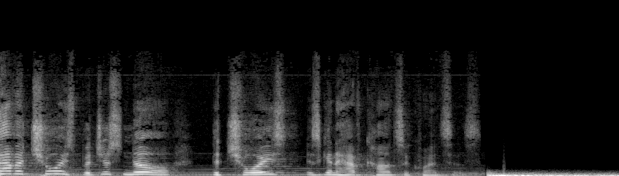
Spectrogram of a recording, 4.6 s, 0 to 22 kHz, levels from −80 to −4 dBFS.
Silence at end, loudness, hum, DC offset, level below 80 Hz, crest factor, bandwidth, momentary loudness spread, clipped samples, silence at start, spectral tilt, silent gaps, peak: 0 s; -19 LUFS; none; under 0.1%; -24 dBFS; 18 dB; 13.5 kHz; 15 LU; under 0.1%; 0 s; -6 dB/octave; none; 0 dBFS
